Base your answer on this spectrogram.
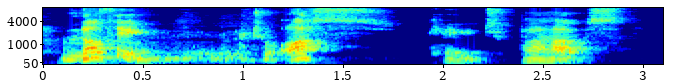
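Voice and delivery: high, loud, slow "Nothing"; "Nothing" stressed high and drawn out; emphatic retort. A narrator's reading. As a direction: lean hard on "Nothing" and "us". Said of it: "Missus Nickleby emphatically".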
